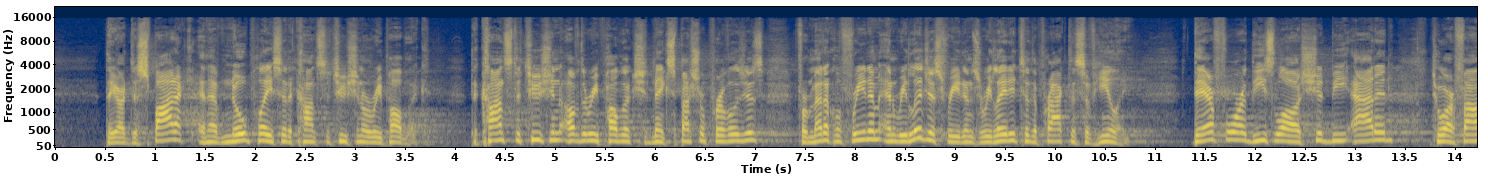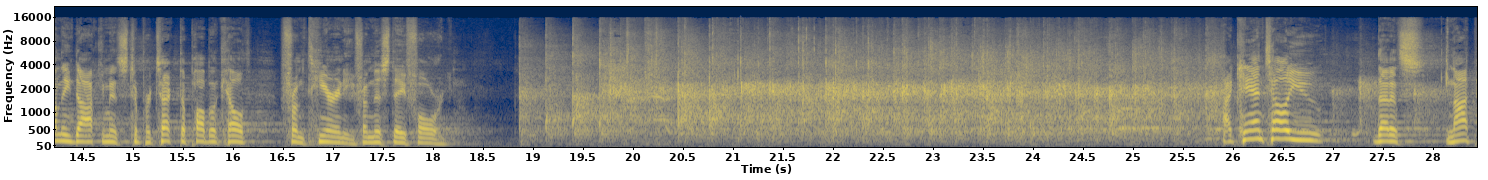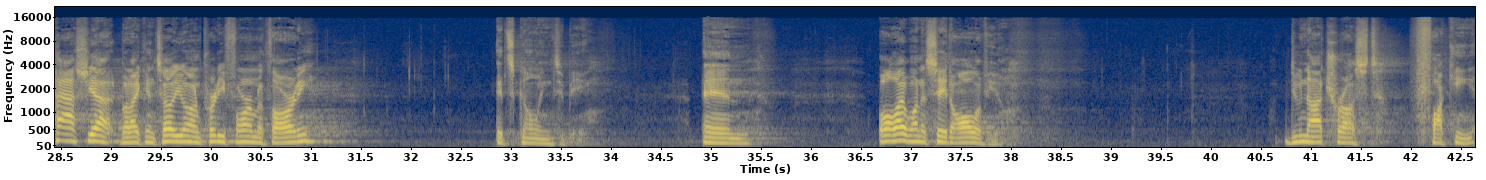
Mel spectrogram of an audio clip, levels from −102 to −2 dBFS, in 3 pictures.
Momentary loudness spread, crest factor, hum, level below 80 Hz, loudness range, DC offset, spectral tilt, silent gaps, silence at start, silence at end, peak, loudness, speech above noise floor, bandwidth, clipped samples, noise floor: 11 LU; 16 dB; none; -60 dBFS; 9 LU; under 0.1%; -4 dB/octave; none; 0.5 s; 0 s; 0 dBFS; -16 LUFS; 46 dB; 16 kHz; under 0.1%; -62 dBFS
